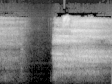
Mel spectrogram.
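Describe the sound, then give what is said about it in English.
Deep breaths taken slowly: one airy breath fades away, a short silence follows, then a louder, longer breath that holds steady to the end. “Let's take a breath together.”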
